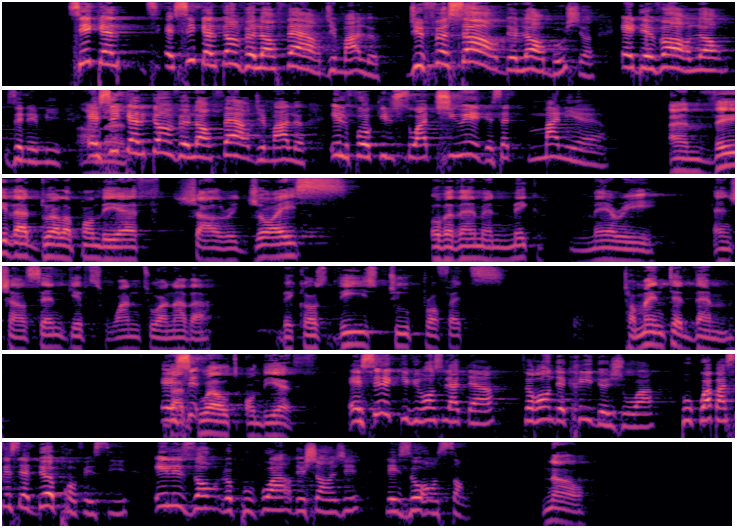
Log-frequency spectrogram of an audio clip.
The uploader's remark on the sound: Preached at a Healing Jesus Campaign Pastors' Conference in Ebolowa, Cameroon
